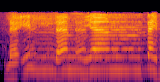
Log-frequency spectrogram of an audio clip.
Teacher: إذا وقفنا نقف على الهاء ساكنة، أصلها ينتهي والياء محذوفة ونحن مع الرسم آخر الكلمة هاء.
